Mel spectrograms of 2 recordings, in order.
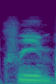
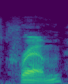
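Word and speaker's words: Creme: I've been saying cream, but it's Krem.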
